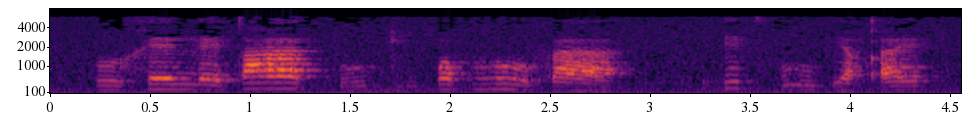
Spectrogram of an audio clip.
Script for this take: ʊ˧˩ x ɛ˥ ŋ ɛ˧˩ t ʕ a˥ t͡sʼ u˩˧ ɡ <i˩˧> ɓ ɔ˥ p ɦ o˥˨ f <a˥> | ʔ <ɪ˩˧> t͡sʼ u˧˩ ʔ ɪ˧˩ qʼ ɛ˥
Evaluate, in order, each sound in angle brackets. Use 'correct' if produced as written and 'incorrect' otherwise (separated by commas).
correct, incorrect, incorrect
